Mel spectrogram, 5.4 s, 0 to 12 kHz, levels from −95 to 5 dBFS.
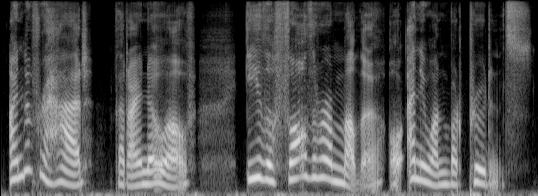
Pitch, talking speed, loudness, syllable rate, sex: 255 Hz, 180 wpm, -17 LUFS, 5.5 syllables/s, female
